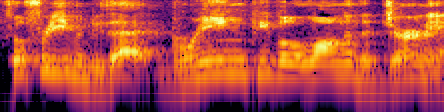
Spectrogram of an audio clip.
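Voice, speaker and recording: At a very fast pace, with an American accent, vocal fry and audible room echo. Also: man. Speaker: church leader, workshop speaker. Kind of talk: conference workshop talk.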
